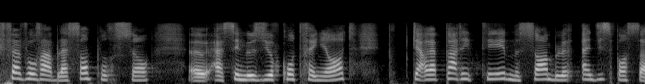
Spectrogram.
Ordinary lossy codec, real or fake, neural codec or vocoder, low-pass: none; fake; codec, 16 kHz, 1 kbps, FunCodec, trained on LibriTTS, 50 frames a second; 7.2 kHz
